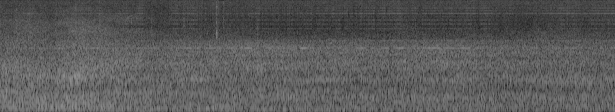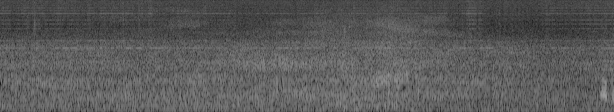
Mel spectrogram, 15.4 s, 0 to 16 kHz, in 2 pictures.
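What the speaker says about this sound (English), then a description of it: "a big Queen of the Skies landing in the south side of LAX" A Boeing 747 Queen of the Skies lands on the south side of LAX, giving a steady, broad rumble of engine and airflow noise that stays fairly loud throughout, with no talking.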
